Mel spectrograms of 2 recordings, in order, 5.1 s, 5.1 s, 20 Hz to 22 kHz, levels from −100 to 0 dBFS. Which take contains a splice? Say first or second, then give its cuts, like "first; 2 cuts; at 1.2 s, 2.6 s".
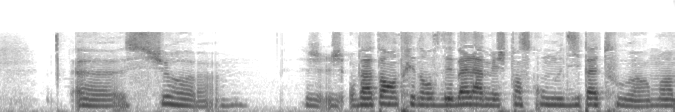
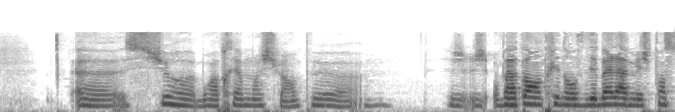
first; 1 cut; at 1.5 s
